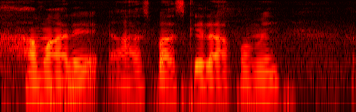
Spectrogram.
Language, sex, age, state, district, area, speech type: Urdu, male, 60+, Maharashtra, Nashik, urban, spontaneous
